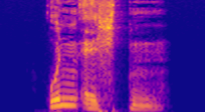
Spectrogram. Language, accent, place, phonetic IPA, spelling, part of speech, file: German, Germany, Berlin, [ˈʊnˌʔɛçtn̩], unechten, adjective, De-unechten.ogg
- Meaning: inflection of unecht: 1. strong genitive masculine/neuter singular 2. weak/mixed genitive/dative all-gender singular 3. strong/weak/mixed accusative masculine singular 4. strong dative plural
